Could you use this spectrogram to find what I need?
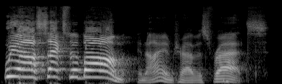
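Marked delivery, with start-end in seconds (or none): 0.0-1.3 high, slow and loud band shout; shouted rock intro. Acted. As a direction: announce it like a rock star.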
